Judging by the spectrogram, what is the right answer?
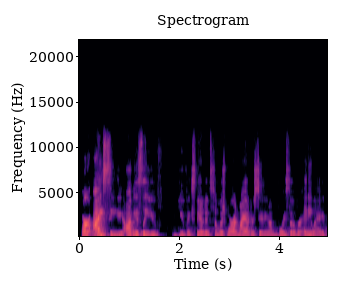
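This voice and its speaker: A woman's voice: fairly low pitch, steady tone, brisk, pushed and bright. A woman hosting a casual interview over a video call, an eager and enthusiastic voice teacher. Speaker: host, voice teacher.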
